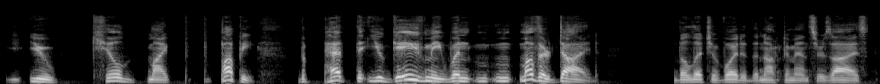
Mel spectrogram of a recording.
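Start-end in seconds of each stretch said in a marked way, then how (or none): 0.1-6.0 hurt accusation breaking into stammers; upset stammering. A narrator's reading. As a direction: catch and stumble on consonants, pitch climbing. Son stammers, upset over killed puppy.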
